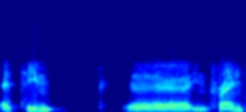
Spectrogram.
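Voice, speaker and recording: A man speaks at a medium pitch with an Italian accent. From Italy, near Bologna. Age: 20s. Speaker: professional handball player. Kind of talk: interview. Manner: halting.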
